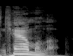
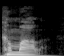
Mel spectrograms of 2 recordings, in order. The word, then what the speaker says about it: Kamala: It's Kamala, not Kamala.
